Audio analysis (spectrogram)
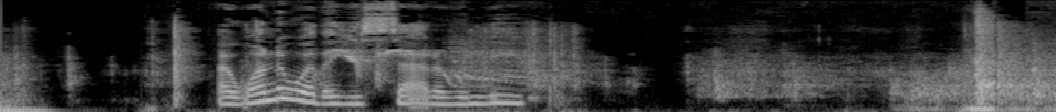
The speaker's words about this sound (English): She just left the apartment, slamming the door and running down the stairs, leaving as much noise as possible.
